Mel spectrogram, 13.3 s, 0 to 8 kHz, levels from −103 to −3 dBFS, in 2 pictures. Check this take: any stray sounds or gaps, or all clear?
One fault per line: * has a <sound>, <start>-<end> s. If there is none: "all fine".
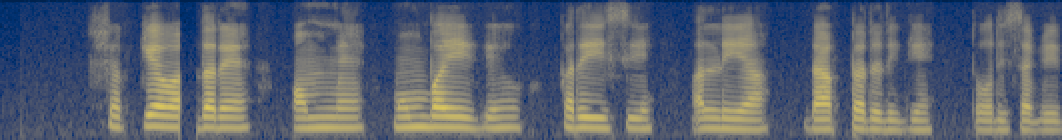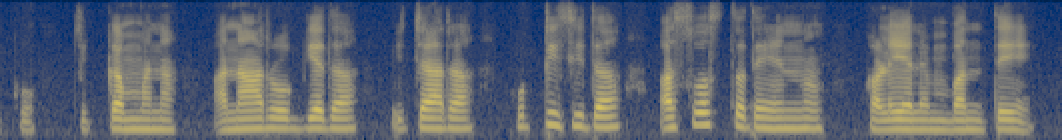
* has a dropout, 1.1-1.2 s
